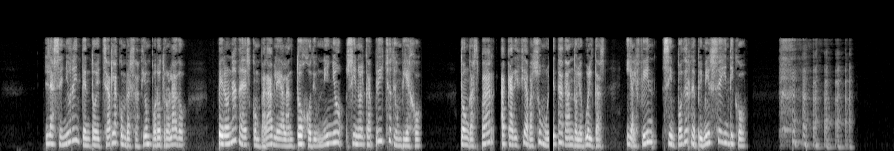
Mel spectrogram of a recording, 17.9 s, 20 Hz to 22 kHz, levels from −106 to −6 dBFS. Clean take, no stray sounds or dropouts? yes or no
no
